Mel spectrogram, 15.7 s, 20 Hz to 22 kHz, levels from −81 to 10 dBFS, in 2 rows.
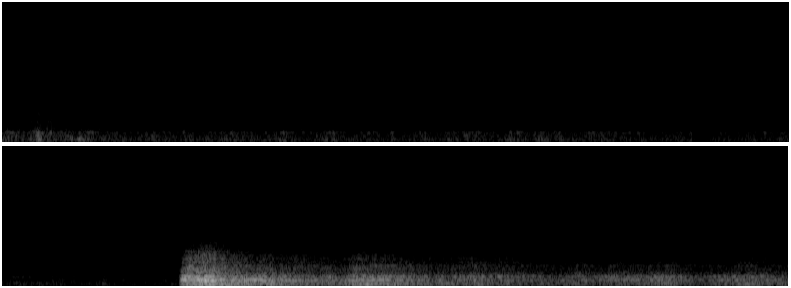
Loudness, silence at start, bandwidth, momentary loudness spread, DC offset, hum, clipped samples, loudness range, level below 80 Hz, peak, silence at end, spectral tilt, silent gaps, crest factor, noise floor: -36 LUFS; 0.35 s; 1.3 kHz; 25 LU; under 0.1%; none; under 0.1%; 16 LU; -56 dBFS; -16 dBFS; 0 s; -13.5 dB/octave; none; 26 dB; -82 dBFS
